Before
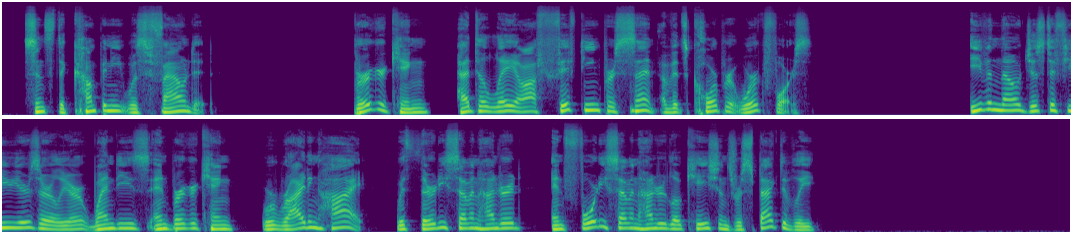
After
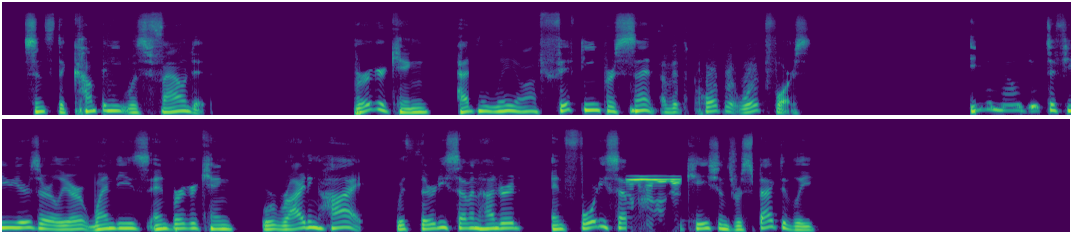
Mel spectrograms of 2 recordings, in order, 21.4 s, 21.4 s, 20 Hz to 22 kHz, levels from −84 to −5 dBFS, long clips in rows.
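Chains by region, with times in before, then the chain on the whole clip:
0:00.96–0:01.92: one scale factor per block 5 bits + notch filter 2,200 Hz, Q 6.1 + downward compressor 1.5 to 1, threshold −28 dBFS
0:04.66–0:05.39: drawn EQ curve 180 Hz 0 dB, 1,200 Hz −25 dB, 5,600 Hz −14 dB + highs frequency-modulated by the lows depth 0.21 ms
0:06.61–0:07.64: running median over 41 samples + low-shelf EQ 320 Hz −9.5 dB
0:09.73–0:10.45: linear-prediction vocoder at 8 kHz pitch kept + formant filter u + tilt shelving filter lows +5.5 dB, about 800 Hz
0:16.93–0:17.48: phase distortion by the signal itself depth 0.14 ms + voice inversion scrambler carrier 2,600 Hz
whole clip: downward compressor, threshold −21 dBFS; every bin expanded away from the loudest bin 1.5 to 1

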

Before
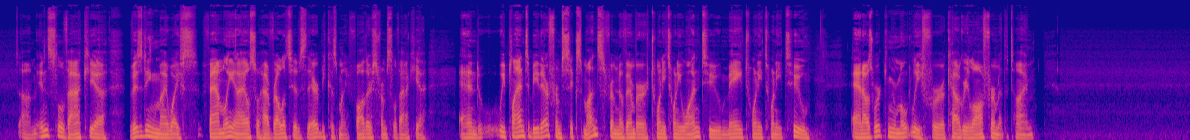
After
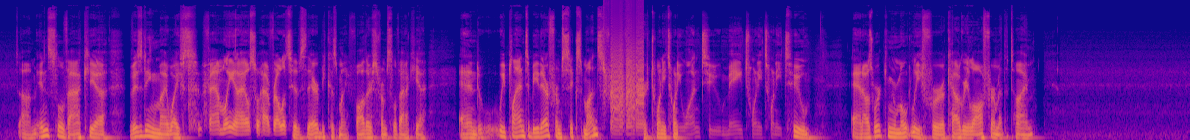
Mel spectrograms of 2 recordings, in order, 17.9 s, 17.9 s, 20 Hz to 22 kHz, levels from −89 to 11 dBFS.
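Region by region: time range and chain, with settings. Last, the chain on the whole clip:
0:02.82–0:04.38: high-pass filter 330 Hz 24 dB per octave + multiband upward and downward compressor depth 70%
0:09.05–0:09.66: each half-wave held at its own peak + high-pass filter 1,100 Hz + leveller curve on the samples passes 1
0:10.16–0:11.80: downward compressor 8 to 1, threshold −33 dBFS + meter weighting curve ITU-R 468
whole clip: high-shelf EQ 5,000 Hz −12 dB; hum removal 48.44 Hz, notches 2; brickwall limiter −18 dBFS; level +5.5 dB

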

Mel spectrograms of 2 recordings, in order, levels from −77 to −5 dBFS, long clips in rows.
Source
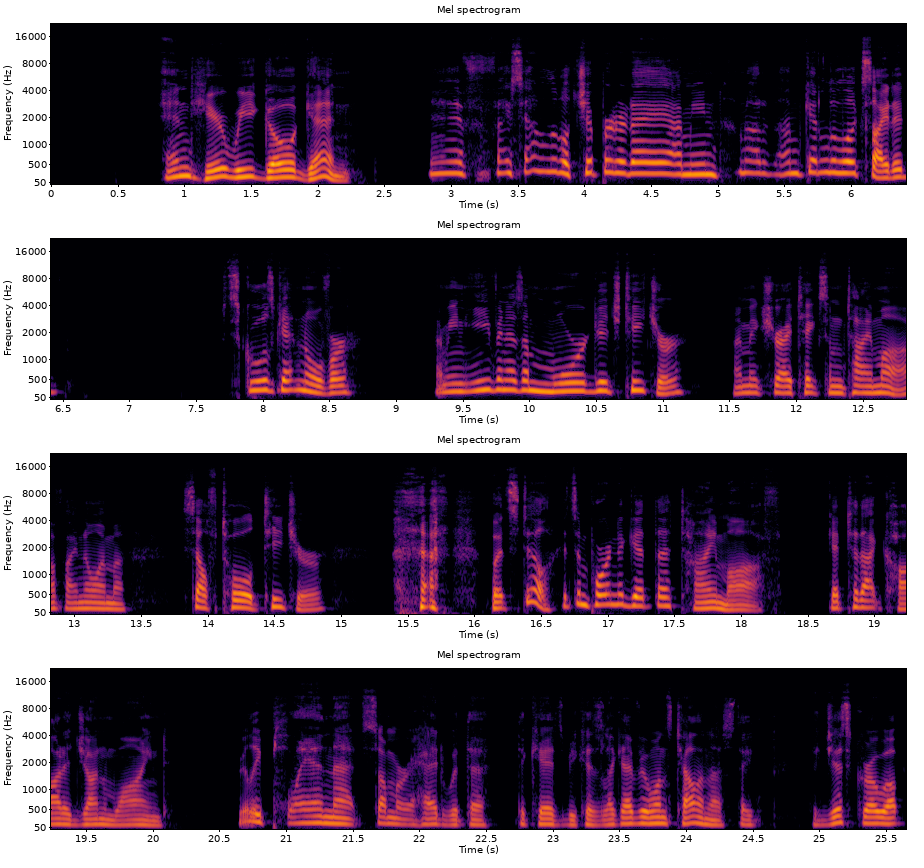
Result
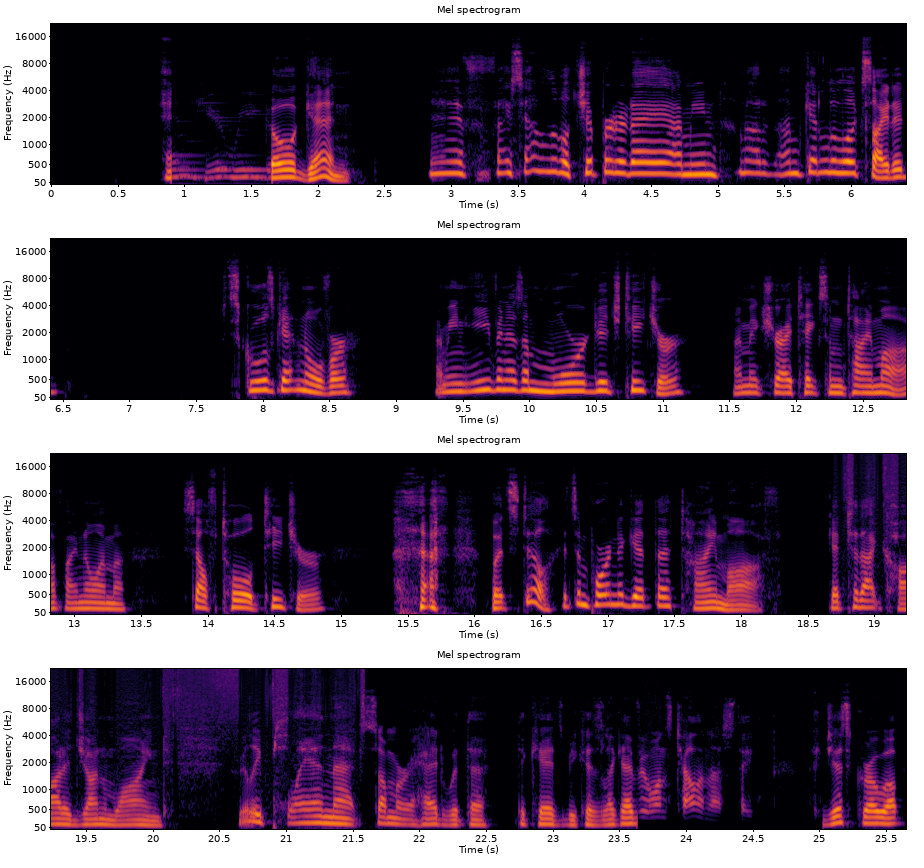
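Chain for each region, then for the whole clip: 0:00.90–0:01.66: downward compressor 5 to 1, threshold −26 dBFS + tuned comb filter 180 Hz, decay 0.92 s, mix 90% + flutter between parallel walls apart 10 metres, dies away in 0.28 s
0:18.69–0:21.59: spike at every zero crossing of −33.5 dBFS + transient designer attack −2 dB, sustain +2 dB
0:23.63–0:25.03: one scale factor per block 7 bits + high-pass filter 770 Hz 24 dB per octave + multiband upward and downward compressor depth 40%
whole clip: no processing

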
